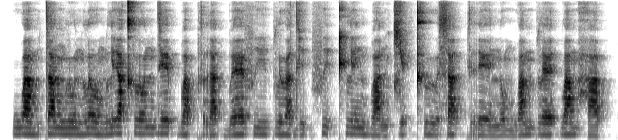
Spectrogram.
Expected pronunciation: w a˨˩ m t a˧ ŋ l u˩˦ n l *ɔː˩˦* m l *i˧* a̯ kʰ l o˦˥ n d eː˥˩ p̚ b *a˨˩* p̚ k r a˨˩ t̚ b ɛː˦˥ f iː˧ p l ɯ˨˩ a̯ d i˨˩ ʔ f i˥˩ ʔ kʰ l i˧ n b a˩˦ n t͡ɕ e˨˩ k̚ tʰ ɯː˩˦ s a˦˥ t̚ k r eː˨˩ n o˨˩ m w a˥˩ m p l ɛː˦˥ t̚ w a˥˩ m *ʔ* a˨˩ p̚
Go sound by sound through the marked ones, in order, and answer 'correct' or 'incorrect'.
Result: incorrect: ɤː˩˦, correct, correct, incorrect: h

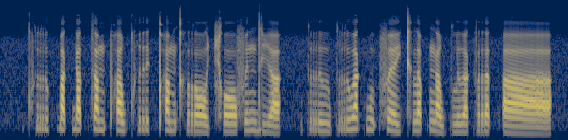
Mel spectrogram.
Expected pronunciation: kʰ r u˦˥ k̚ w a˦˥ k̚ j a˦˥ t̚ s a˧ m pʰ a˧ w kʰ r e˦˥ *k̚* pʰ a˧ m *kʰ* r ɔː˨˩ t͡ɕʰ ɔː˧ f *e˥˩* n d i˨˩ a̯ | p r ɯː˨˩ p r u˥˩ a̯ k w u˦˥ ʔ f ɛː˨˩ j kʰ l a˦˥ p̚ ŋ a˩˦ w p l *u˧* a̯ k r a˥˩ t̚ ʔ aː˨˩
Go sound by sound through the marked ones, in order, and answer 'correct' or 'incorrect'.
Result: correct, correct, correct, incorrect: ɯ˧

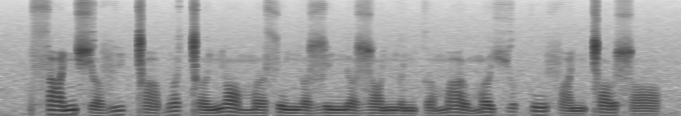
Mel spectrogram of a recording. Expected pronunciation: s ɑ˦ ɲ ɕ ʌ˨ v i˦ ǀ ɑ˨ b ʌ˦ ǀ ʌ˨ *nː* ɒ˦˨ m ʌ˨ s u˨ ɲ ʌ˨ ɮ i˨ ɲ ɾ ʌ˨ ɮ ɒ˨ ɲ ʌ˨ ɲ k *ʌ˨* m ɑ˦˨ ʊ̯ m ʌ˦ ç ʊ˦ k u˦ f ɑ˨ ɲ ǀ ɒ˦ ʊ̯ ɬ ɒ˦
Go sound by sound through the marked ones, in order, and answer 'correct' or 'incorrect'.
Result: incorrect: ɲ, correct

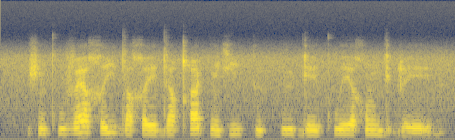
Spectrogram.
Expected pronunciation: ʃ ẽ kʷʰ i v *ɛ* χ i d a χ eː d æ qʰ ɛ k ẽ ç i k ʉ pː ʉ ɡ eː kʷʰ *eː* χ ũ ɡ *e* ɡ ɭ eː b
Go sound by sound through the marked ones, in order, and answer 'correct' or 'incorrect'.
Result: incorrect: æ, correct, correct

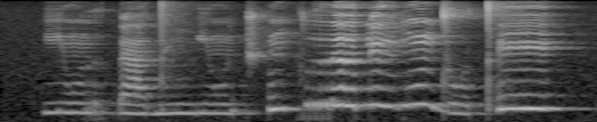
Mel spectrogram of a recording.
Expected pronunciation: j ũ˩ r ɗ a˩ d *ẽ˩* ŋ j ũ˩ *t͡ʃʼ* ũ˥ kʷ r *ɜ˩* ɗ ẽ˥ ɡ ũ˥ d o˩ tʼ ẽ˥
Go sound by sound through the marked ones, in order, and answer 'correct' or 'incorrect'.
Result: incorrect: ĩ˩, correct, incorrect: ɜ˥

